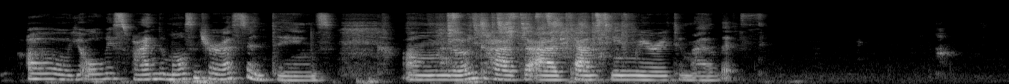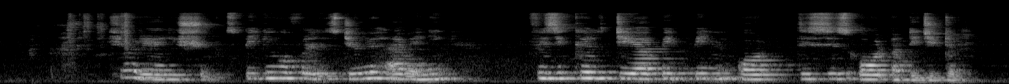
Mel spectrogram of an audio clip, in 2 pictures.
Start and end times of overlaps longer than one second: none

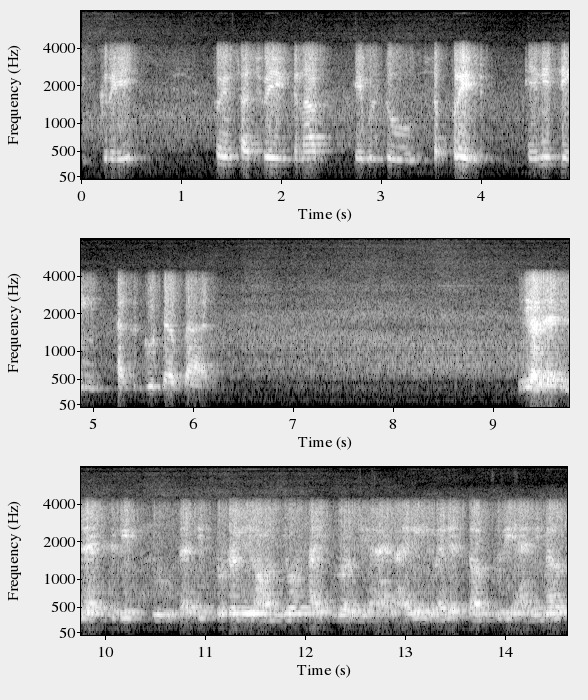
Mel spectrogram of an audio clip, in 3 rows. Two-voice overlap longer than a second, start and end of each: none

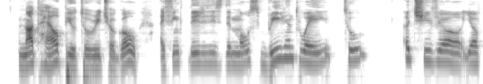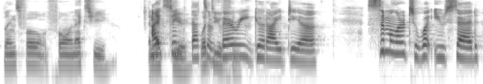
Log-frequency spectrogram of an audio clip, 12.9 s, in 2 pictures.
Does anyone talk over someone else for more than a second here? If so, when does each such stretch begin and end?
8.5-9.7

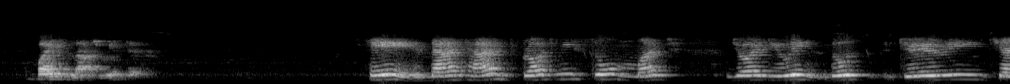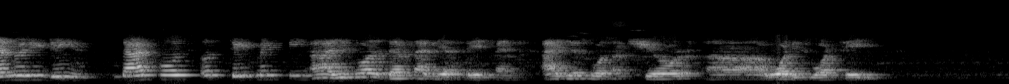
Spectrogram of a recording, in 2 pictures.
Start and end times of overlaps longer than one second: none

